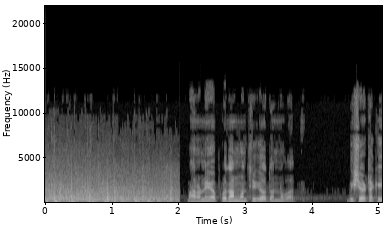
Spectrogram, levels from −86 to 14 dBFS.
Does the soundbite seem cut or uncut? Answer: cut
